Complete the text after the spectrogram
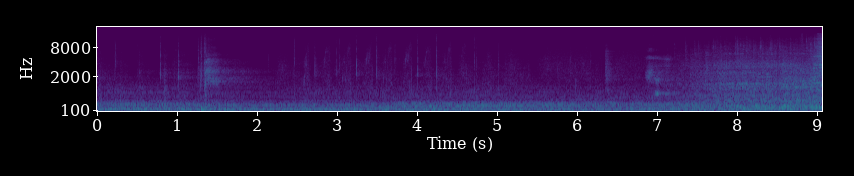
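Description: Small footsteps patter lightly on a hard floor.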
